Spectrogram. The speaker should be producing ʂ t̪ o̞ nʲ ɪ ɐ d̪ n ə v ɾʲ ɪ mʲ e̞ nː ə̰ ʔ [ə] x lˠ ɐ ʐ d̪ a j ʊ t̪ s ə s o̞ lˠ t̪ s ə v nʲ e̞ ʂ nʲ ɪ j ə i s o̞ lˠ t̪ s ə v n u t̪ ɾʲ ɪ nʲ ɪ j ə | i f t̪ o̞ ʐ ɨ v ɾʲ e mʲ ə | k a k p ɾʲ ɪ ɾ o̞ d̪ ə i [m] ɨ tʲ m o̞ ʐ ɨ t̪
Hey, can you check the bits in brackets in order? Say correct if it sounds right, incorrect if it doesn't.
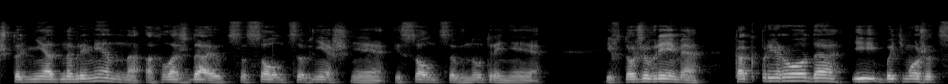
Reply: incorrect: ɐ, incorrect: b

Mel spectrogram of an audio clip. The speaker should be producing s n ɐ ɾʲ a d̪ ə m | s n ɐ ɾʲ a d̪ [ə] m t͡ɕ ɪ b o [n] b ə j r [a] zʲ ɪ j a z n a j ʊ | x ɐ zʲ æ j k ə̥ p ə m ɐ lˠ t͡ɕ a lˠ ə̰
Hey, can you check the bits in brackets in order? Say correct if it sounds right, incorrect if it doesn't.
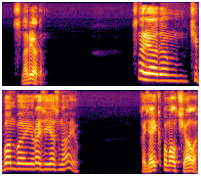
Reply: correct, correct, correct

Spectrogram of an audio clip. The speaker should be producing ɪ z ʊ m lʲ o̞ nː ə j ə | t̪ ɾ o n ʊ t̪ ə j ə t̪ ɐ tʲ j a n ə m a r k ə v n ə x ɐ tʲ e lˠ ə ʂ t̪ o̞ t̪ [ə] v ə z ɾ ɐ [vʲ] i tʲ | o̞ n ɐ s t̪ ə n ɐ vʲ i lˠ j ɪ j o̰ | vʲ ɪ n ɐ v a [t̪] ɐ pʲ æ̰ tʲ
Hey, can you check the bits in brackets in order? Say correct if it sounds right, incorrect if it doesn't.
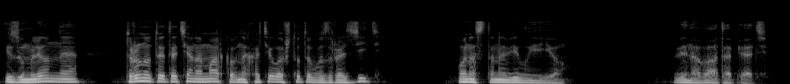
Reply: correct, incorrect: zʲ, correct

